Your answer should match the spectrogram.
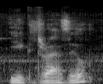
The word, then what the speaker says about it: Yggdrasil: to be said and most would say yig as in pig the p missing and then sil so it's silk with the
